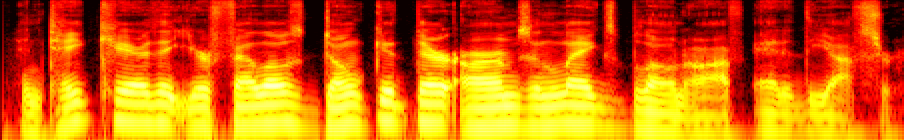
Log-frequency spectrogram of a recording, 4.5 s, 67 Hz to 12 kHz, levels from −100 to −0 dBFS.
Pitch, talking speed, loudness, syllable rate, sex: 105 Hz, 225 wpm, -16 LUFS, 4.9 syllables/s, male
